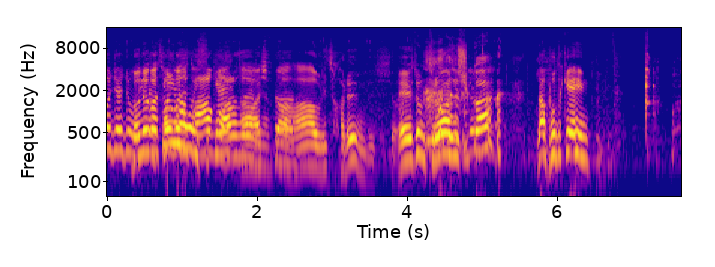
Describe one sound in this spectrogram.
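Young men talk and laugh with animation nearby.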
